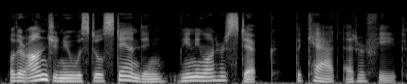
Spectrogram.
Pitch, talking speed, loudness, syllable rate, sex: 150 Hz, 205 wpm, -19 LUFS, 5.2 syllables/s, female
